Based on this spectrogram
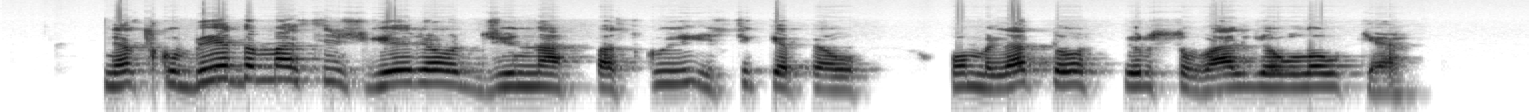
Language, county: Lithuanian, Telšiai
